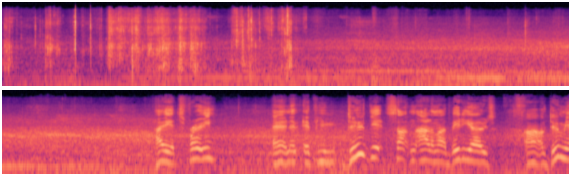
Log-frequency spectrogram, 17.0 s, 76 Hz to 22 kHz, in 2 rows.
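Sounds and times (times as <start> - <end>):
plastic box clicking and rattling: 0.0 - 4.6
road traffic hum: 0.0 - 17.0.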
